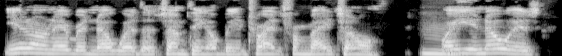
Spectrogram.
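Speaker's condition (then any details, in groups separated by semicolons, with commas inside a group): ALS; expects to die within couple of years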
